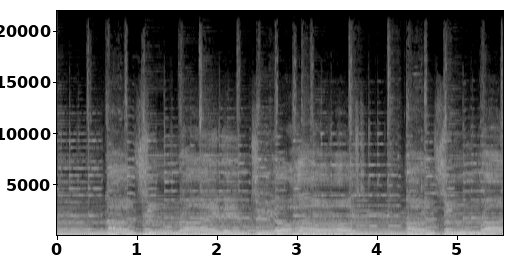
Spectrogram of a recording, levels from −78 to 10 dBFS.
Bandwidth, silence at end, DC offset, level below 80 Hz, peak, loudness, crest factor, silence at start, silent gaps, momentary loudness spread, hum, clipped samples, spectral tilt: over 20 kHz; 0 s; under 0.1%; -34 dBFS; 0 dBFS; -14 LUFS; 12 dB; 0 s; none; 3 LU; none; under 0.1%; -5 dB/octave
